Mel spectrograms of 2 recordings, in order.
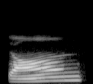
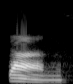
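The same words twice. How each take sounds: First: The vowel is a long open 'ah' sound. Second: The vowel is a short flat 'a' sound. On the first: "در بریتیش دانس دانس آ" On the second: "در امریکن اکسنت دانس دانس ساونتی ا"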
